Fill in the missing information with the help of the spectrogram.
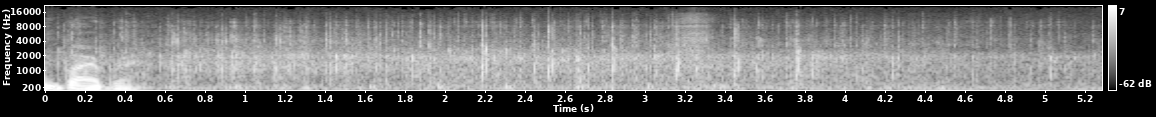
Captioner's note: audience applauding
